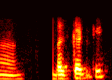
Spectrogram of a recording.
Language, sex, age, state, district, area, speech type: Telugu, male, 18-30, Andhra Pradesh, Eluru, urban, conversation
